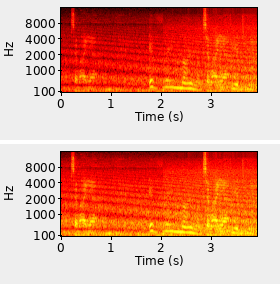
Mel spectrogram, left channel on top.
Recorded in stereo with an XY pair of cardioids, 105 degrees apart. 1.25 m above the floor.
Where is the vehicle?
65° right; by 4.0 s 25° right.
